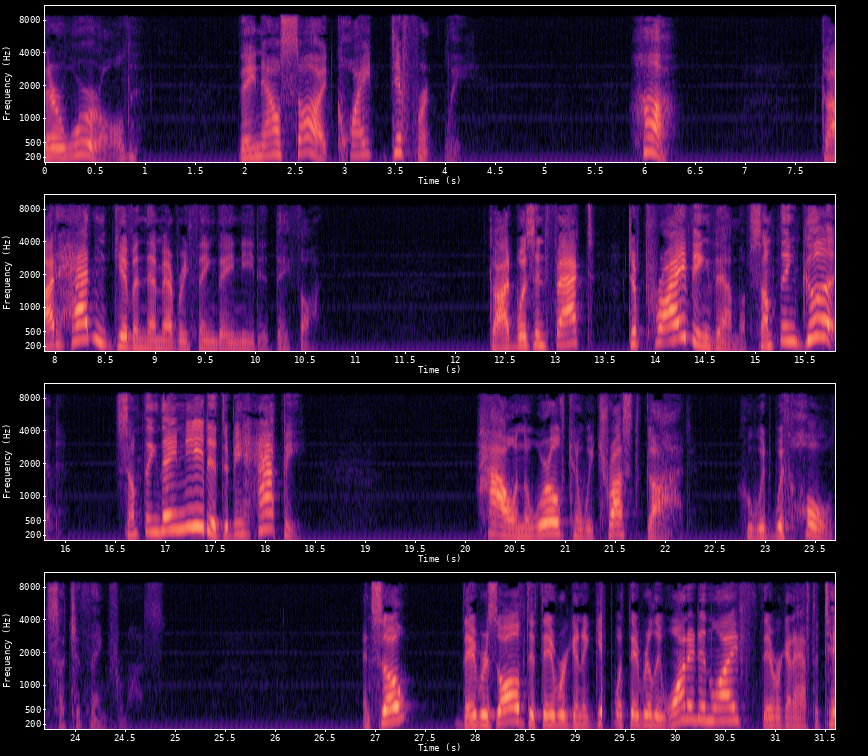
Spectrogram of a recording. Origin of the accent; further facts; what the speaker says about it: Los Angeles, California, United States; I grew up in Los Angeles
